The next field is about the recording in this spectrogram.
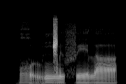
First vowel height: high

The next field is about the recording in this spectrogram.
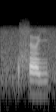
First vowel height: mid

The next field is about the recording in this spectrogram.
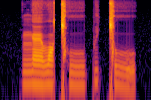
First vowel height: low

